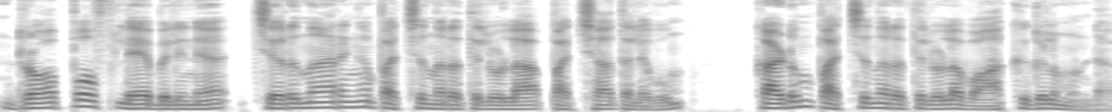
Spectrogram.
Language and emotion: Malayalam, neutral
